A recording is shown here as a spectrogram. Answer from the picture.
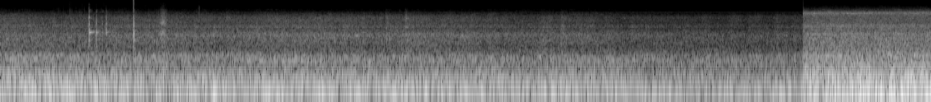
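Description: Elevated CTA Red Line train pulling away, its rumble with a few sharp clicks of wheels over the track about a second in. About five seconds in the sound cuts abruptly to a louder, closer train running past.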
